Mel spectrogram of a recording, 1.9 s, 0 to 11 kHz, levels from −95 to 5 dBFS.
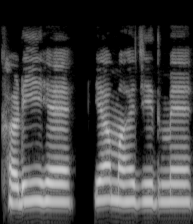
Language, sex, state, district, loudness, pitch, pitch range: Hindi, female, Bihar, Saran, -21 LUFS, 230 Hz, 230-240 Hz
